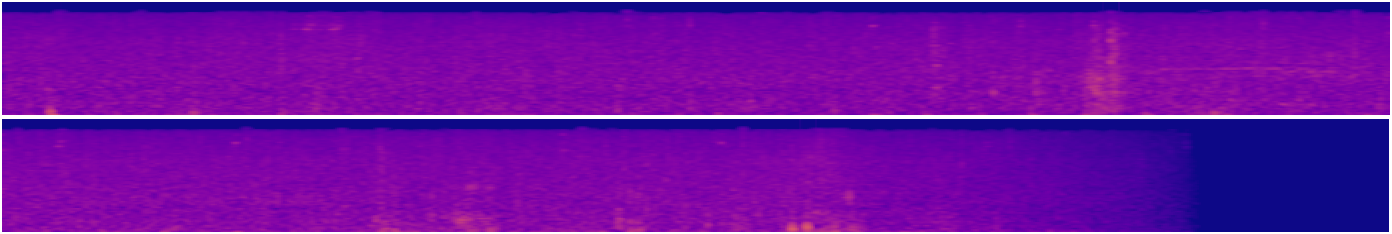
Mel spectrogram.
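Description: Hooves thud on soft ground as a horse walks.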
